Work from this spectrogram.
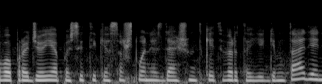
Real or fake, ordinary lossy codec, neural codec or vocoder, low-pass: fake; AAC, 64 kbps; codec, 16 kHz, 4 kbps, X-Codec, HuBERT features, trained on LibriSpeech; 7.2 kHz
